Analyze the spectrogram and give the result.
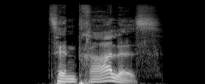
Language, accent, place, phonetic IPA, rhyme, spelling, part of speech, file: German, Germany, Berlin, [t͡sɛnˈtʁaːləs], -aːləs, zentrales, adjective, De-zentrales.ogg
- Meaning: strong/mixed nominative/accusative neuter singular of zentral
